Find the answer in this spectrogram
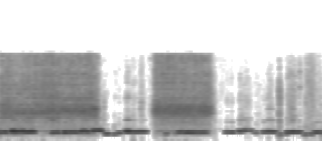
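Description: A man whistling a wandering tune through his lips in a string of short, breathy notes, with faint clicks from a screwdriver working screws out of a plastic housing.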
